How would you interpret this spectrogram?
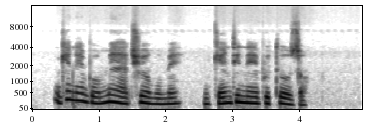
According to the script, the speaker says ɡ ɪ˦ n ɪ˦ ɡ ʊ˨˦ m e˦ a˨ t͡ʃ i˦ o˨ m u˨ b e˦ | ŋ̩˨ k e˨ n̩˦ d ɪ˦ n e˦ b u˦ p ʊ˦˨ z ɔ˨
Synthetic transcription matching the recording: ɡ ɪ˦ n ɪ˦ b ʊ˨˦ m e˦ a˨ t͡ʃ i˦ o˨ m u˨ m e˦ | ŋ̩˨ k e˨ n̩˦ d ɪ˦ n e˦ b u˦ t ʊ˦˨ z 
